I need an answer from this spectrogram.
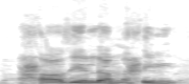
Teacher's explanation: حاضر کو لام کے ساتھ ملائیں گے، لام مشدد ہے، اسے 2 بار پڑھیں گے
